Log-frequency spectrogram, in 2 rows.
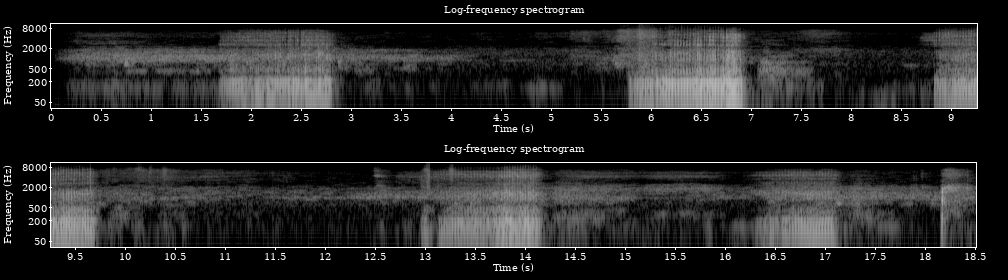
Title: Cane Corso snoring part 2?😂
